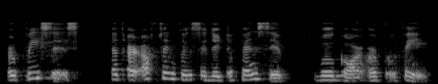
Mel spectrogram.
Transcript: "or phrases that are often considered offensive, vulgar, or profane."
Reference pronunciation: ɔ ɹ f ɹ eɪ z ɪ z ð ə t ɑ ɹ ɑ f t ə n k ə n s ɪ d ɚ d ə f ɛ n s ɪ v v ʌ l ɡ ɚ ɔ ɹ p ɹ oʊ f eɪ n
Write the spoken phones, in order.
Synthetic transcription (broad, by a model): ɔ ɹ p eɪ s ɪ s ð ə t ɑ ɹ ɑ f t ə n k ə n s ɪ d ɚ d ə f ɛ n s ɪ v w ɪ l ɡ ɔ ɔ ɹ p ɹ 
